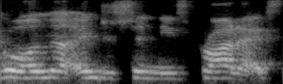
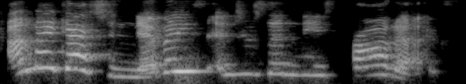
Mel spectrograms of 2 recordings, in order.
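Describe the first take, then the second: First: Said in the usual way. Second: High-pitched overblown dismay; mock panic. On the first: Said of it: "So then they're like". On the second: Discouraged seller doubting the products, mock panic. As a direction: wail it as a hammed-up catastrophe. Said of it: "then you get this mentality".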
